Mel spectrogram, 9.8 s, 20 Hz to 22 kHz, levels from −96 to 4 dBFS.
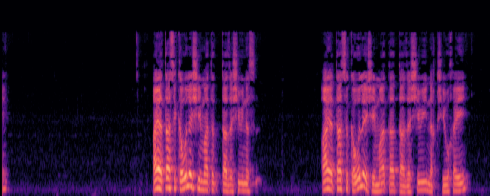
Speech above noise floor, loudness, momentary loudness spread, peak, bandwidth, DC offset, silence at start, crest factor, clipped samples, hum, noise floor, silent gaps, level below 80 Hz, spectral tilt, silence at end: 51 dB; -22 LUFS; 12 LU; -2 dBFS; 11.5 kHz; under 0.1%; 0.05 s; 22 dB; under 0.1%; none; -73 dBFS; none; -66 dBFS; -5 dB/octave; 0.45 s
